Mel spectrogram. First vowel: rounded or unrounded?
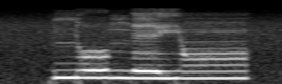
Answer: rounded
